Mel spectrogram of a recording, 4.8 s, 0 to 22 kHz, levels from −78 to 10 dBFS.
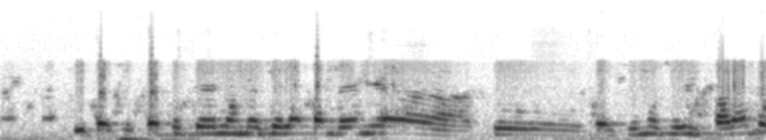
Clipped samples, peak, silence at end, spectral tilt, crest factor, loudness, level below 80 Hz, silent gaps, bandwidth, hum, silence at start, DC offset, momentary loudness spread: under 0.1%; 0 dBFS; 0 s; -8 dB/octave; 14 dB; -15 LUFS; -34 dBFS; none; 7.6 kHz; none; 0 s; under 0.1%; 8 LU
